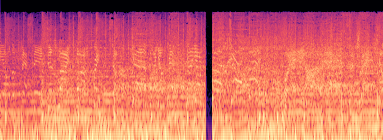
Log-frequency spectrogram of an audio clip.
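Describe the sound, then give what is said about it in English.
A live pirate-themed band, recorded live in Tilburg, plays a loud, rowdy drinking song with gang-style shouted singing over driving instruments including guitar, steady throughout apart from a split-second dropout midway. “They just drink and sing like pirates.”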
